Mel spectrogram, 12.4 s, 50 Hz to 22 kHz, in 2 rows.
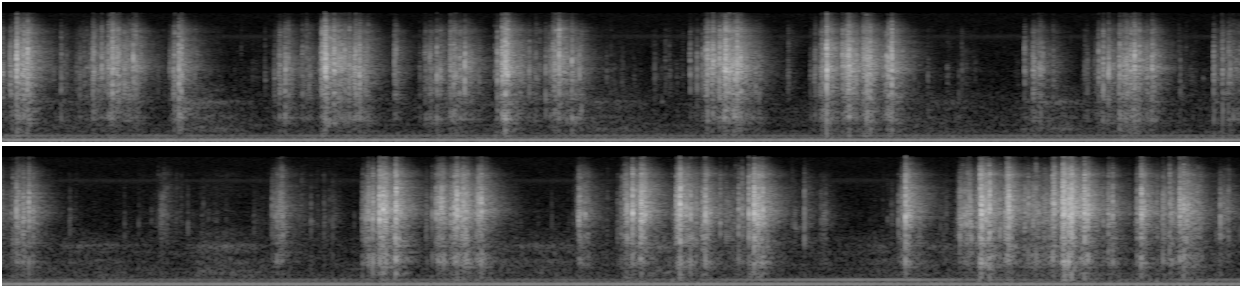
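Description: Gans III version 2 3x3 plastic speedcube being turned fast during a solve: quick runs of clicking and clacking from the layer turns, in irregular bursts with short pauses between them. The turns run smoothly without lockups.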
